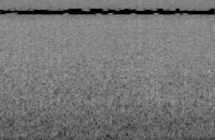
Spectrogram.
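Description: Water from a small mountain spring falling in thin streams over rock, a steady splashing rush.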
